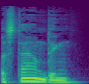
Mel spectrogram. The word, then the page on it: astounding: British English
